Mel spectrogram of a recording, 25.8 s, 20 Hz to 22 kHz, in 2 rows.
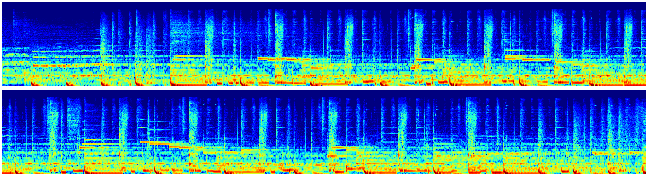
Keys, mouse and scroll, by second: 15.0 alt+shift+click, 19.6 alt+shift+click.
